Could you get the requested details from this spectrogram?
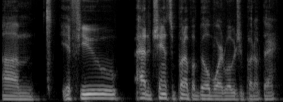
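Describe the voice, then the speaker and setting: A man's voice: lowish voice, fairly even intonation, normal speed. A young man, a musician, guesting on a podcast and telling rambling stories in casual chat, full of fillers and restarts.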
